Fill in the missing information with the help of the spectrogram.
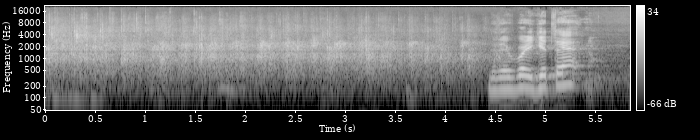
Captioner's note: applause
